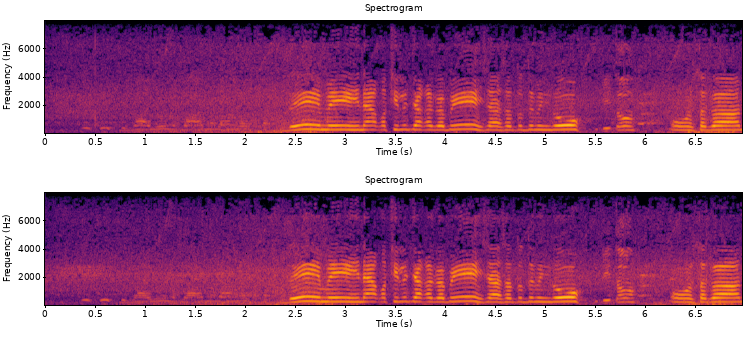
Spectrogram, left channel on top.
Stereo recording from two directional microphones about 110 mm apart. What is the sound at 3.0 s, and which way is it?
Speech, 55° left (ahead or behind).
